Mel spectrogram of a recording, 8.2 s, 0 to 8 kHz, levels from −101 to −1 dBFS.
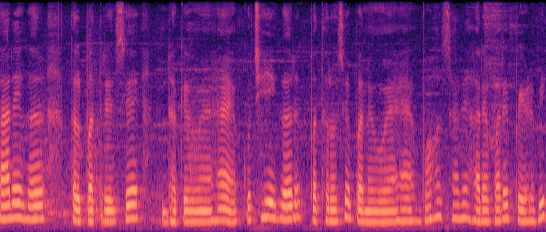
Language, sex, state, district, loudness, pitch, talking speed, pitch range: Hindi, male, Bihar, Kishanganj, -24 LUFS, 150 Hz, 175 wpm, 140-175 Hz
